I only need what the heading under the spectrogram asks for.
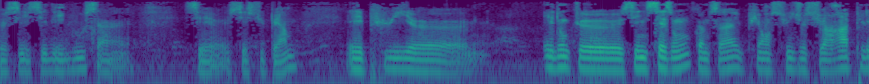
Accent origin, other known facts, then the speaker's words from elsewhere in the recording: Redon, Brittany, France; Je suis originaire de Bretagne. De Redon, voilà.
